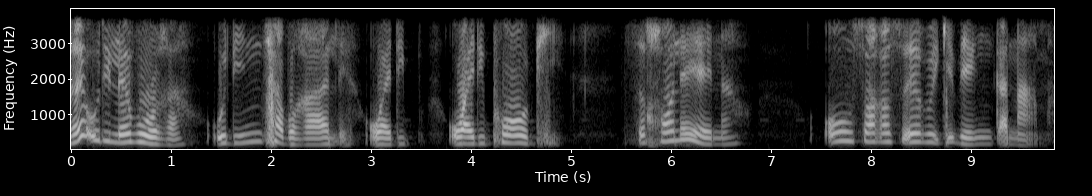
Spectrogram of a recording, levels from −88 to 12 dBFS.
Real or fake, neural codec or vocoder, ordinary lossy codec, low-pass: real; none; AAC, 32 kbps; 3.6 kHz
